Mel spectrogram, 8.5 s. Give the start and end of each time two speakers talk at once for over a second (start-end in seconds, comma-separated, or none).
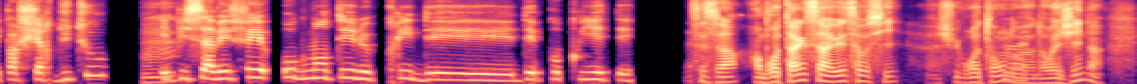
none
